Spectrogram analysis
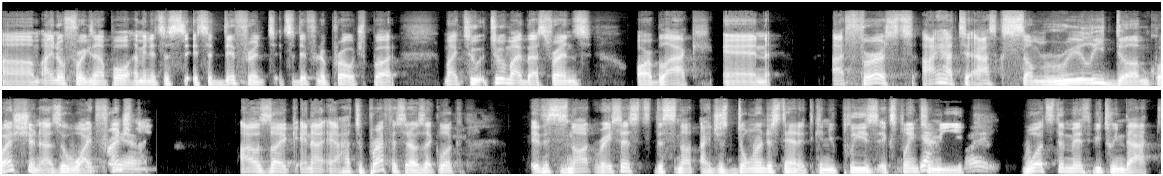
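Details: Adult male speaker; normal conversational speech.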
